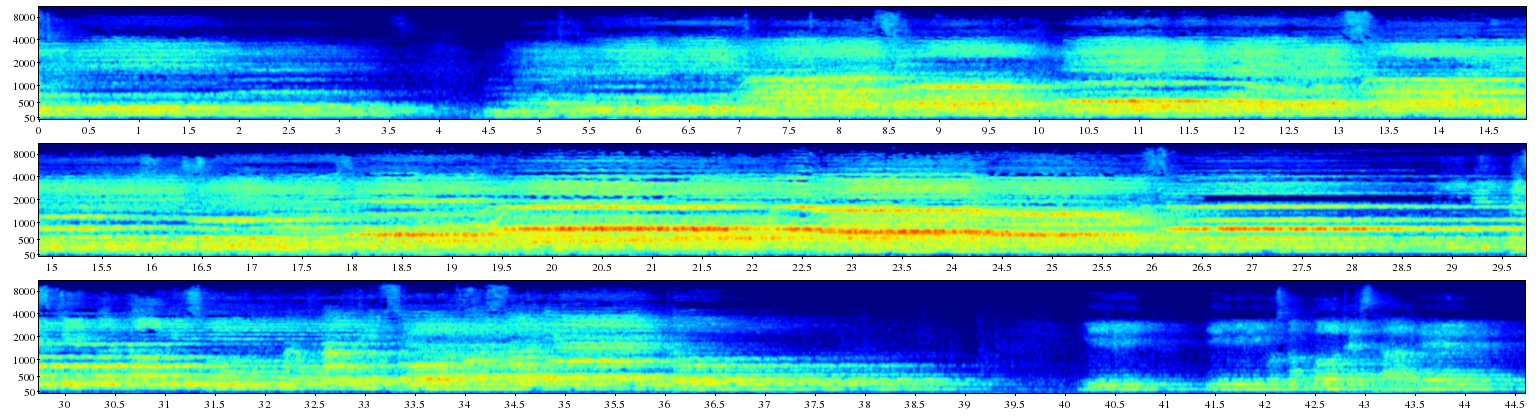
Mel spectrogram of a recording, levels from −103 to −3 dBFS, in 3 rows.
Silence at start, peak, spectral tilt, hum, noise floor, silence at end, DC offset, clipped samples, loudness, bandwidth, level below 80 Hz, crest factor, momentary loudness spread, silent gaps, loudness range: 0 s; -10 dBFS; -5 dB/octave; none; -76 dBFS; 0.35 s; under 0.1%; under 0.1%; -30 LUFS; 9.2 kHz; -80 dBFS; 22 dB; 23 LU; none; 23 LU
